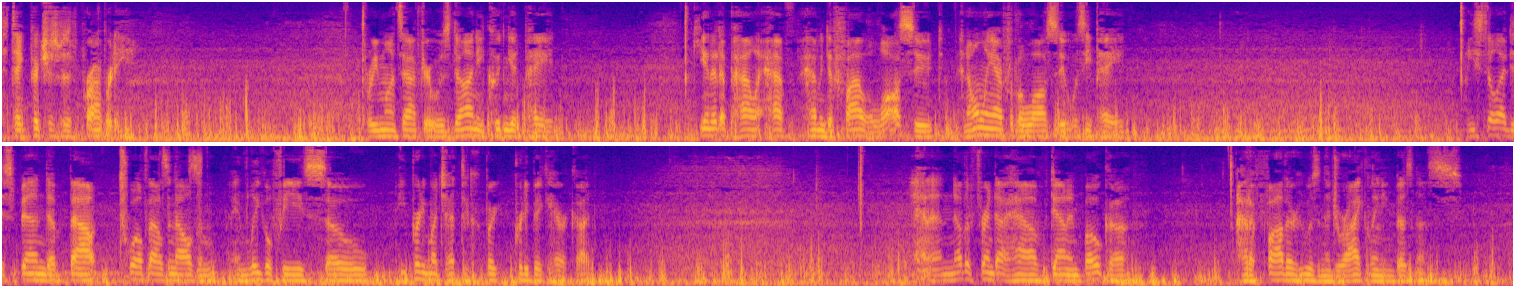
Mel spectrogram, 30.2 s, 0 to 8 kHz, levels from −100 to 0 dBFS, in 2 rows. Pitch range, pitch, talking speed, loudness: 110-135 Hz, 125 Hz, 145 wpm, -20 LUFS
